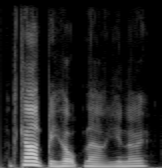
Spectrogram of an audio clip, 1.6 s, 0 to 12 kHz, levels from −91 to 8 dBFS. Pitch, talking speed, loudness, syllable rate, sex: 180 Hz, 260 wpm, -20 LUFS, 6.1 syllables/s, female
